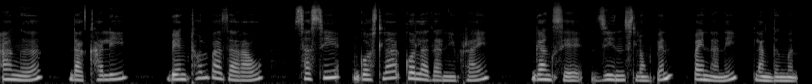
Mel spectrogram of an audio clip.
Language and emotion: Bodo, neutral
